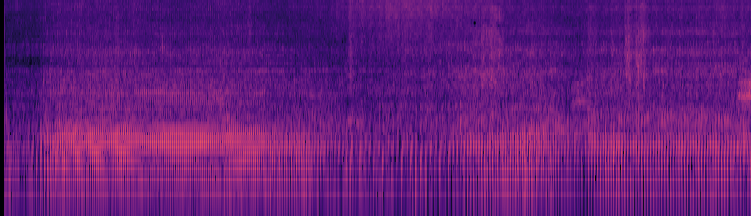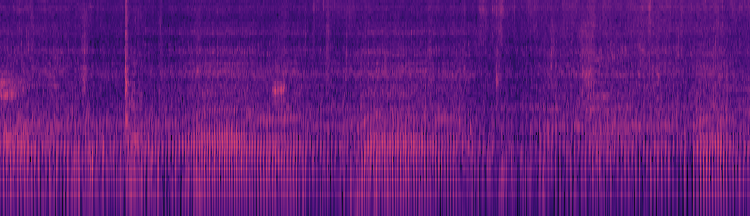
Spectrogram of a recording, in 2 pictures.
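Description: Motorcycle engine running at low speed, the throttle opened for a few seconds and then eased off again, over and over, as it creeps along.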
